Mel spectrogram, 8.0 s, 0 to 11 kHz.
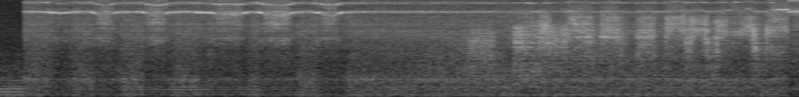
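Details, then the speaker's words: Forged SR20 turbo engine in a Nissan S14 drift car, boost leak test with PVC cap in the intake and compressor pressurizing: loud steady high airy hiss pulsing as pressure builds; major boost leaks in the intake piping. "as you control the heat that's at 2300 and we have mad boots leaks major one"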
